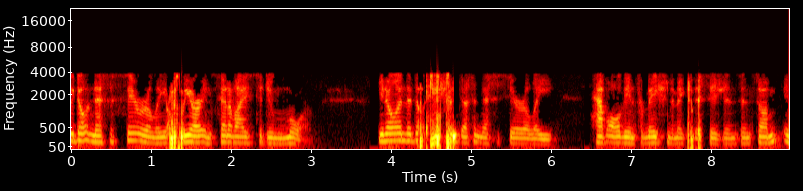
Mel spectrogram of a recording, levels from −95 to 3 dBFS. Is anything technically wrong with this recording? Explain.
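Yes. The whole clip sounds like GSM full-rate codec speech, which fits a 13 kbps phone link. The codec rebuilds the voice from a vocal-tract model driven by sparse, regularly spaced pulses and drops everything above 4 kHz. You get a muffled top end and that buzzy, gravelly roughness throughout.

On top of that there are three bursts of GSM bit errors, where corrupted filter, pitch and gain values reach the decoder and wreck the speech for 10 to 23 frames at a time. These show up as squawks, pops and gargling. The first runs from 1.18 to 1.43 s, between "don't necessarily" and "are incentivized to do". The second and longest runs from 4.34 to 4.86 s, after "you know and that" and before "doesn't necessarily have all". The last runs from 7.72 to 7.92 s, right after "the information to make". The damage points to an error rate of roughly 2.6 to 4.6 percent on a weak link.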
